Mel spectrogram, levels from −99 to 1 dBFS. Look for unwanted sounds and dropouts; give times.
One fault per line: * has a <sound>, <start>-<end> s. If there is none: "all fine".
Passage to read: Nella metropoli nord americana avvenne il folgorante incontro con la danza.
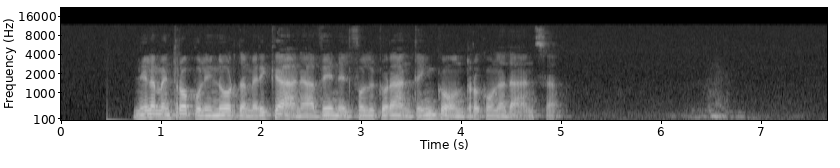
* has a whoosh, 6.1-7.1 s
